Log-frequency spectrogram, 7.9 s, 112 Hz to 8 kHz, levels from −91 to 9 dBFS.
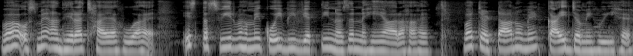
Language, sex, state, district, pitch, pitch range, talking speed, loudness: Hindi, female, Maharashtra, Aurangabad, 185 Hz, 170-215 Hz, 190 wpm, -25 LUFS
